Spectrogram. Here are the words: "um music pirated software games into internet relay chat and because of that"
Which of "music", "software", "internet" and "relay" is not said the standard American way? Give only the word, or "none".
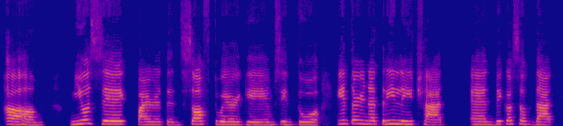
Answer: music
